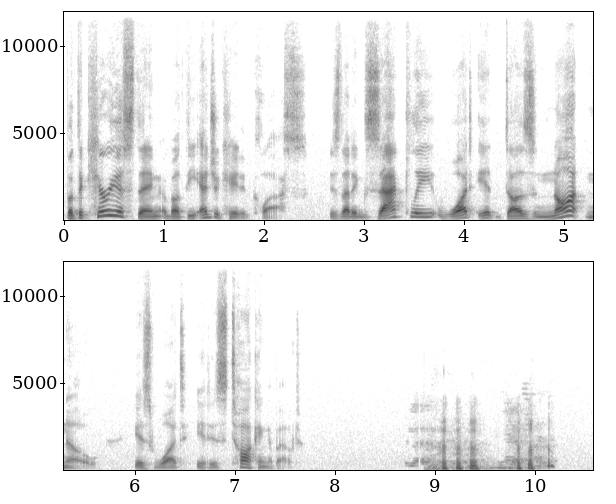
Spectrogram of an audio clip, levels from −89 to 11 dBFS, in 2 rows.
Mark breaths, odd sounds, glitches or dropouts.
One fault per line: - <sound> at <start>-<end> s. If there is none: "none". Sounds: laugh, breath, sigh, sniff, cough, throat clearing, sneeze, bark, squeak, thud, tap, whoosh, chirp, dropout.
- laugh at 8.7-10.2 s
